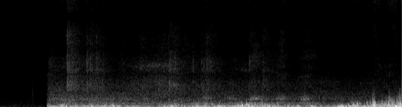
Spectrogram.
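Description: Wind buffeting the microphone outdoors: an uneven low rumble that cuts in suddenly about half a second in, after silence.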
